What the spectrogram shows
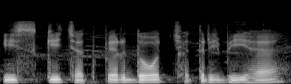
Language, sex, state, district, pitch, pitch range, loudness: Hindi, male, Uttar Pradesh, Saharanpur, 110 Hz, 105-110 Hz, -17 LUFS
